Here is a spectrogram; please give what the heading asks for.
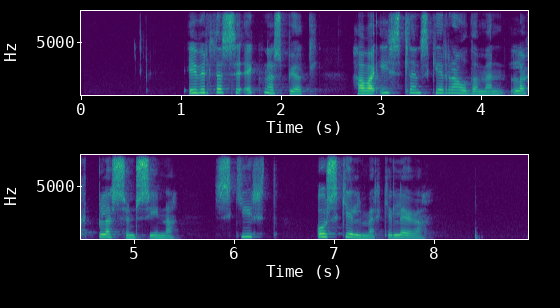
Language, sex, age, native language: Icelandic, female, 30-39, Icelandic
